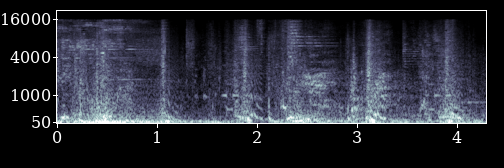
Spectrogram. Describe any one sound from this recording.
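Sharp combat impacts and magic whooshes clash in quick bursts.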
